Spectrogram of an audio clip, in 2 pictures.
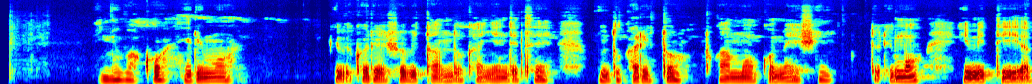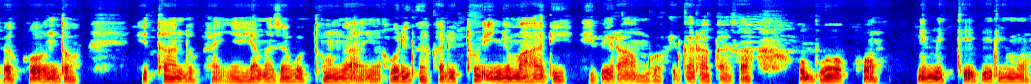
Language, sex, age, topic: Kinyarwanda, male, 25-35, health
